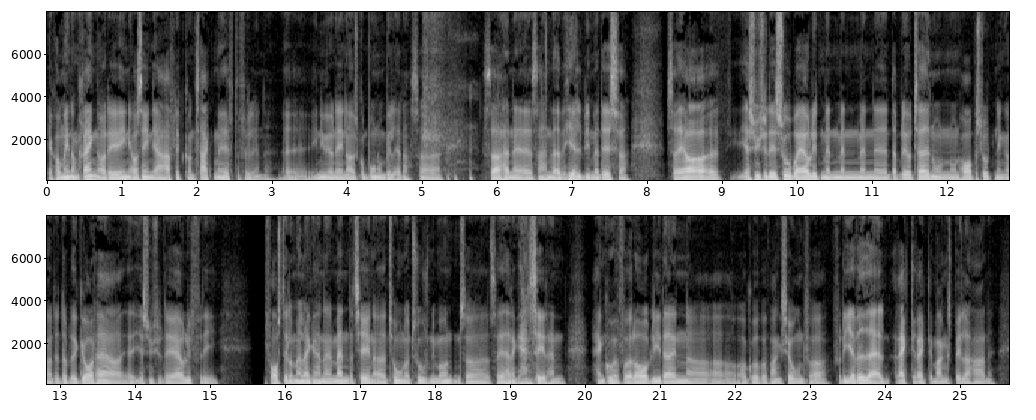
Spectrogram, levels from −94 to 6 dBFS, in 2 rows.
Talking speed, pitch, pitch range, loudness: 280 wpm, 120 Hz, 115-130 Hz, -17 LUFS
